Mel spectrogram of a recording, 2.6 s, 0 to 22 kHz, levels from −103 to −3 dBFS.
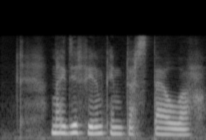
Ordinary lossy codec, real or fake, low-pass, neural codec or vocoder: none; fake; none; codec, 16 kHz, 0.5 kbps, FunCodec, trained on LibriTTS, 25 frames a second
